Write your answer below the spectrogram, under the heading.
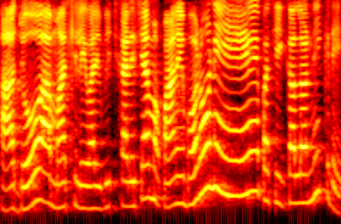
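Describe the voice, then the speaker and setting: Using a squeaky, cartoonish character voice at an extremely high pitch, a woman speaks fairly slowly with lively intonation and very even loudness. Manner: smooth, persuasive.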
